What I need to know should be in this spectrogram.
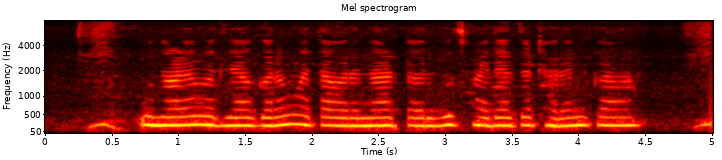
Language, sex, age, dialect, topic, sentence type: Marathi, female, 25-30, Varhadi, agriculture, question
